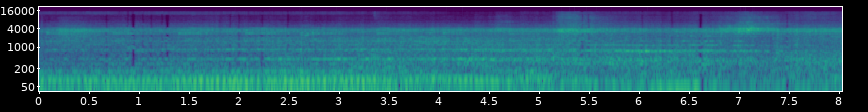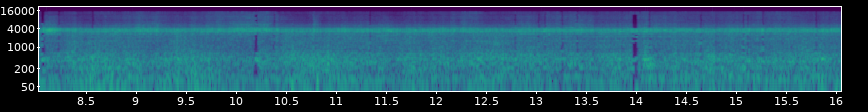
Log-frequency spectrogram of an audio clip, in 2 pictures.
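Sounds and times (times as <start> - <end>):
high-pitched wheel squeal: 0.0 - 8.3
train wheels rumbling on rails: 0.0 - 16.0.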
